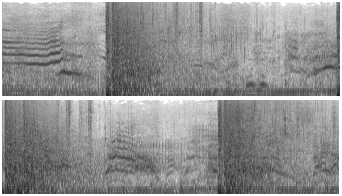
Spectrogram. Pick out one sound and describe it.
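Loud shotgun blasts go off, one after another, each ringing briefly.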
